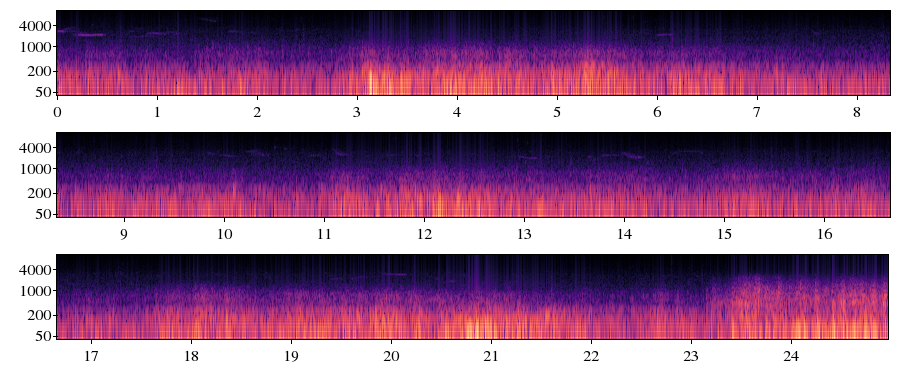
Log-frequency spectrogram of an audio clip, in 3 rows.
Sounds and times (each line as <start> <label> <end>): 0.0 Thunderstorm 10.3
11.0 Thunderstorm 24.9
15.2 Heavy Rain 24.9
